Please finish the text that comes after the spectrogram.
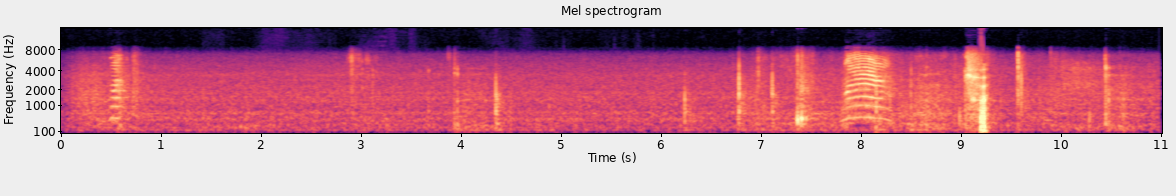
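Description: A cat gives a faint meow near the end of a mostly quiet stretch, set among scattered sharp clicks and brief tones.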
